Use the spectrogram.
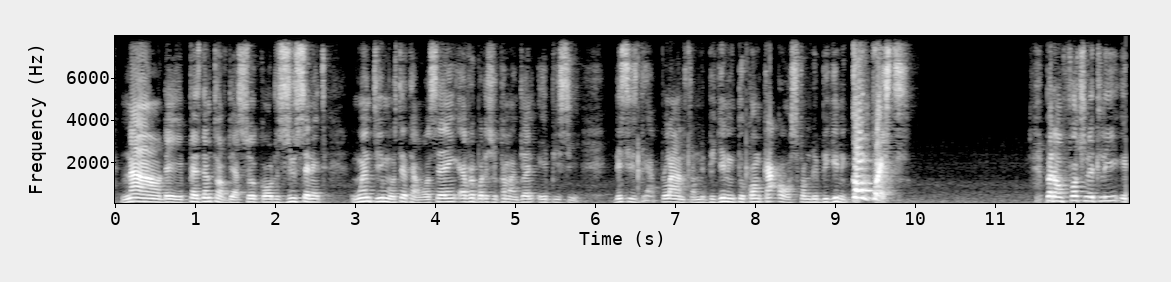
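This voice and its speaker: A man's voice: a little high, bright, forceful tone. A man with a Nigerian accent delivering an impassioned political monologue, emphatic and scornful, piling up rhetorical questions and repeating phrases. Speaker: political broadcaster. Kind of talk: impassioned political monologue commenting on archive audio.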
